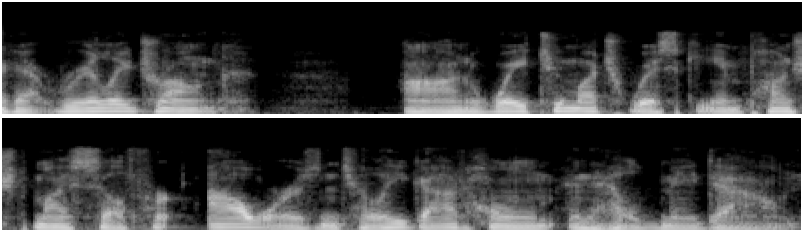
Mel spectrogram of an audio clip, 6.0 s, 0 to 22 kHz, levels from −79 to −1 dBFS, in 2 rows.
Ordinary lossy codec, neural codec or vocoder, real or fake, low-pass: Opus, 64 kbps; none; real; 7.2 kHz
